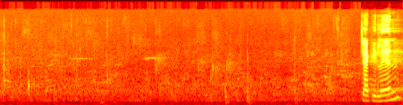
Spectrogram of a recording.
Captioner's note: audience applauding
